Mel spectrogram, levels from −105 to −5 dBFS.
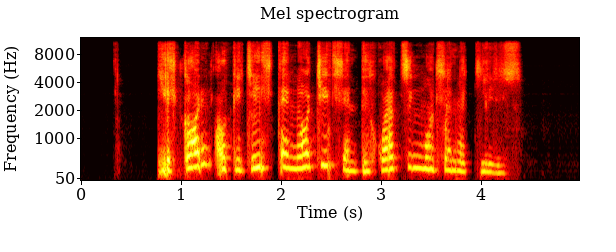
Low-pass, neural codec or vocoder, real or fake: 10.8 kHz; codec, 24 kHz, 1.5 kbps, HILCodec; fake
